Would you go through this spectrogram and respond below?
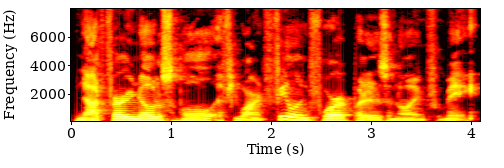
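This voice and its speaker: A man co-hosting a podcast, answering a listener question in a relaxed, explanatory way with frequent restarts. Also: mid-range voice, brisk. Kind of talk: casual podcast chat.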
